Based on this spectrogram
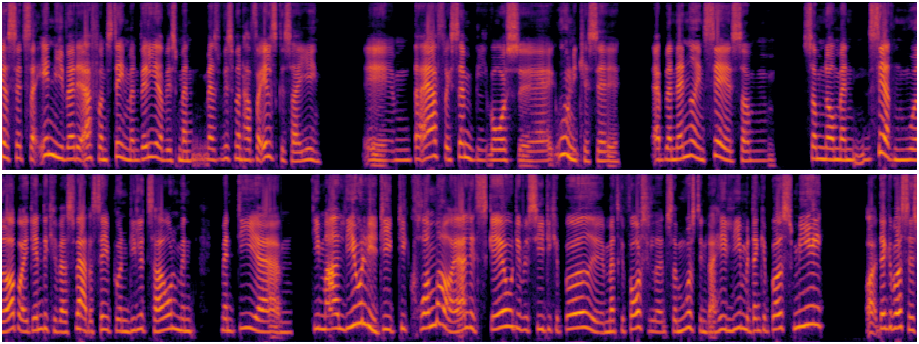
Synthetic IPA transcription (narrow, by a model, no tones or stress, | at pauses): ɒsed̥ə̥sɑ̈ɪʔe̝n̰iʋæɾe̝æɐfɒ̽e̝nsd̥e̝̰ːnmænʋeljɐʋe̝smænmæʋe̝smænɦɑ̈fɒ̽el̰sɡ̥ð̩ˠsɑ̈ɪie̝̰ːn | ʔød̥ɑ̈æɐfɒ̽eɡ̥sem̰b̥l̩ʋɒːsøuːnikʰæse̝ɐ̰jə | ʔæɐb̥lænd̥ænð̞̩ˠe̝nse̝̰ɐ̰jəsɒ̽m | sɒ̽mnɒmænse̝ɐ̰d̥en̩muɐðˠɒ̽b̥ɒ̽iɡ̥end̥e̝kʰæʋæːɐsʋæɐ̰d̥æse̝̰ːpʰɒ̽e̝nlilət͡sʰɑ̈ʊlmen | mend̥iæɐ | d̥iæɐmɑ̈ːð̞̩ˠliːʊliəd̥id̥ikʰʁɔmɐɒ̽æɐled̥sɡ̥eʊd̥e̝ʋe̝lsiːd̥ikʰæb̥ɔ̽ːð̞̩ˠmænsɡ̥æfɒːsd̥e̝l̰əd̥emsɒ̽muɐ̰sd̥end̥ɑæɐɦe̝̰ːldliːmend̥enkʰæb̥ɔ̽ːð̞̩ˠsmḭːlə | ʔɒ̽d̥enkʰæb̥ːð̩ˠse̝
